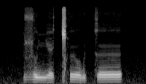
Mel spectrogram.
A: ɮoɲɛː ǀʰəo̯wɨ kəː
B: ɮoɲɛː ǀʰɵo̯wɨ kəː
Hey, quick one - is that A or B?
B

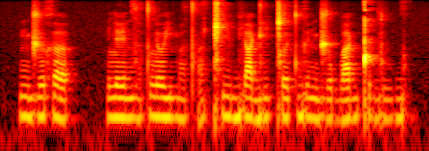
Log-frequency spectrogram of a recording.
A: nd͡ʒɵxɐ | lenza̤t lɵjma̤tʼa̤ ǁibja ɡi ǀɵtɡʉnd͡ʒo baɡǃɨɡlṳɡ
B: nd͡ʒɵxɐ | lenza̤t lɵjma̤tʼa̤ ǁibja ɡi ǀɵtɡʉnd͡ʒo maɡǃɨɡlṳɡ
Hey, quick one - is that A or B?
A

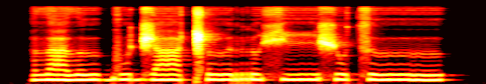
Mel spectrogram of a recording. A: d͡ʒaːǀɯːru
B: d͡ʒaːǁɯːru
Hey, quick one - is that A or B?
B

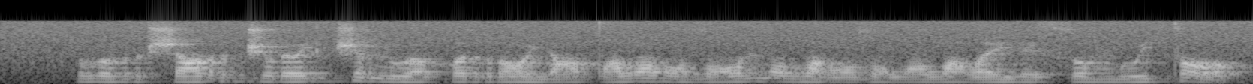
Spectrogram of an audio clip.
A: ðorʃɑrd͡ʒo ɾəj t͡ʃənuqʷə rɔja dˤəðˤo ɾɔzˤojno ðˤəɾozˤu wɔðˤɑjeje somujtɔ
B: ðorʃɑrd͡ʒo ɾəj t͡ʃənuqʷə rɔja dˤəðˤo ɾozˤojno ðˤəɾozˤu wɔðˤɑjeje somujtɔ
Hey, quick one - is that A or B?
B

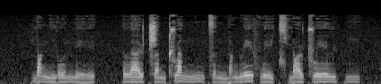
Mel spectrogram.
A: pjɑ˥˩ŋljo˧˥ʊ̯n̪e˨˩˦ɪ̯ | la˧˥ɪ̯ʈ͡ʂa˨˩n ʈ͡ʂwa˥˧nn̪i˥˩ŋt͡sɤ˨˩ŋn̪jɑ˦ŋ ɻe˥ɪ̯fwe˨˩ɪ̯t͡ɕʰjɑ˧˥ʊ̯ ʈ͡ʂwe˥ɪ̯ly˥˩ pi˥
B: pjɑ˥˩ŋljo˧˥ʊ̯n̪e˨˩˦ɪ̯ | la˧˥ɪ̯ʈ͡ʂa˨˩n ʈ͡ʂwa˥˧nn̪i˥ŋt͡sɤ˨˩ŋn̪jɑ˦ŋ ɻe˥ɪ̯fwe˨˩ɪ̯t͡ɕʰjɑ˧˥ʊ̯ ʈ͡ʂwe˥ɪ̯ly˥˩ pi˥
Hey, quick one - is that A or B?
A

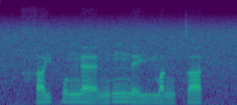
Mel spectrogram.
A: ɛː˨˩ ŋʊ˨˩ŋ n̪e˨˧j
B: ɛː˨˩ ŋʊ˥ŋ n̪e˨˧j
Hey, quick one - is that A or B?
B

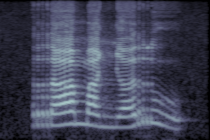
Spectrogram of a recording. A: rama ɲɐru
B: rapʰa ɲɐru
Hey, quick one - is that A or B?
A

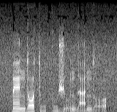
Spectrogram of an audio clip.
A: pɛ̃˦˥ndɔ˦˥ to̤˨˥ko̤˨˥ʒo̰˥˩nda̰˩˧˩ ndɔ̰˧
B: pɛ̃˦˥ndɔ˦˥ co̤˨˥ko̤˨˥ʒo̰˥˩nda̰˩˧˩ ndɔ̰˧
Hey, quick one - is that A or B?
A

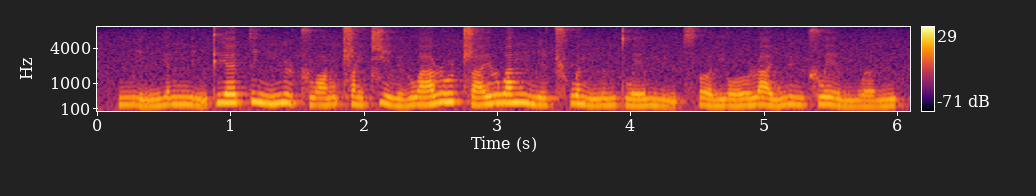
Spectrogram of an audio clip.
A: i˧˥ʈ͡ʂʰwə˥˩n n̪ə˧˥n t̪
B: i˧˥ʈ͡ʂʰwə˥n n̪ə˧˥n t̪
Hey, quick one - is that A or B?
A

